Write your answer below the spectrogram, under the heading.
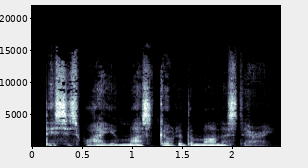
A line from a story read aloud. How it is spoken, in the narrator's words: she whispered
